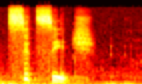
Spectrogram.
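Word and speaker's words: ציצית: Tzitzit. Tzitzit. Em hebraico você pronuncia Deixa tzitzit.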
